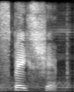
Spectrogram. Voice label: LoFi Words, LoFi Vocals

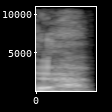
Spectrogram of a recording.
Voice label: Phrase Pitched; Vengeance Samples

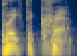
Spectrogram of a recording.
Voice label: Phrase Male Rap; Vengeance Samples

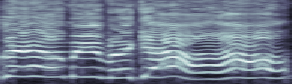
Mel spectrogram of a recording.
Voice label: Phrase Male; Vengeance Samples

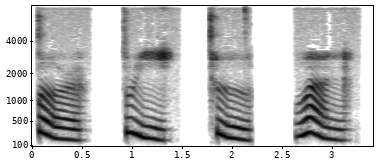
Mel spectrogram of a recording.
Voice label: Countdown (robot); Vengeance Samples

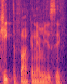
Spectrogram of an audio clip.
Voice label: LoFi Phrases, LoFi Vocals; Vengeance Samples

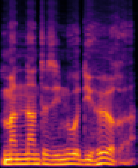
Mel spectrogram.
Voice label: LoFi Phrases, LoFi Vocals; Vengeance Samples

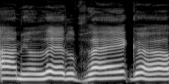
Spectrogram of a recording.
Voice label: Phrase Female; Vengeance Samples; Phrases

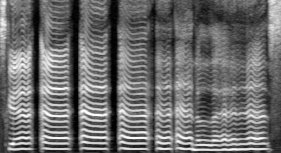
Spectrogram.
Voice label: Phrase Female; Vengeance Samples; Phrases

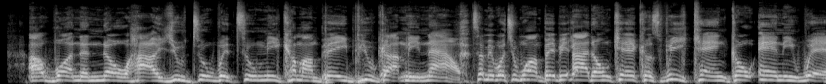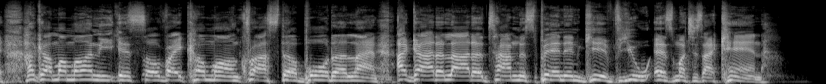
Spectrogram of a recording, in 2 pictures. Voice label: Rap To The Top Vocals WET, 128 BPM

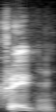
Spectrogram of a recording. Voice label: LoFi Words, LoFi Vocals

